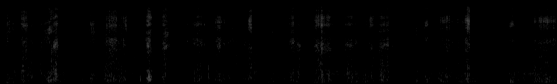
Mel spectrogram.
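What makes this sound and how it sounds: A gold metal fountain-pen nib, held in the fingertips, writes blue ink strokes on a flat sheet of lined paper resting on a desk. The nib scratches and glides across the paper in a quick series of short, bright, dry strokes with almost no low end. Each stroke stops with no ring between them.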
